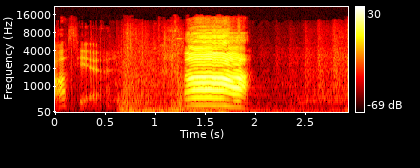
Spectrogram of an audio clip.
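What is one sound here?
A young woman shouts in surprise close to a microphone.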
